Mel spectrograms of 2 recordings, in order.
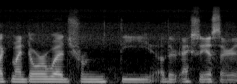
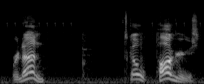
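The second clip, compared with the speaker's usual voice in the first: excited cheer; 7 semitones higher than usual. Real, not acted. Cheering a cleared level.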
